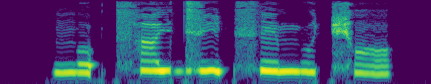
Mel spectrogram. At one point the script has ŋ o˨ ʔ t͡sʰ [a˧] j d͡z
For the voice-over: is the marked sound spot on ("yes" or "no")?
no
